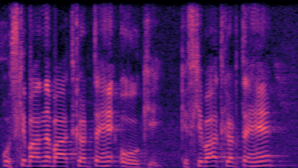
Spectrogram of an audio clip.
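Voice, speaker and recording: A man whose voice sits high talks at normal speed, with slight background noise, while teaching English letter sounds. Patient and teacherly, he spells words out letter by letter, answers his own questions, and treats the listeners as children in this phonics lesson.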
